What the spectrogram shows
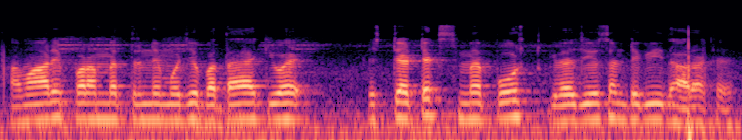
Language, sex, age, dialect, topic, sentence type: Hindi, male, 18-24, Awadhi Bundeli, banking, statement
